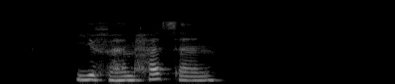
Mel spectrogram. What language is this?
Kabyle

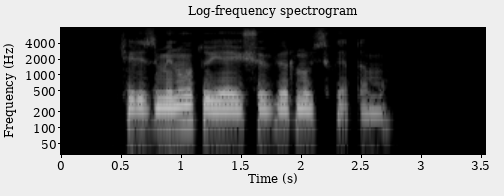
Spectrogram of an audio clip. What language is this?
Russian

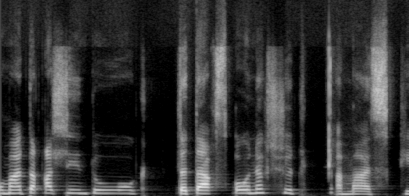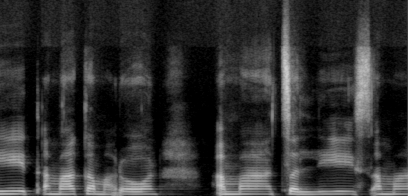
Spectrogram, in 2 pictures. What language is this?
Filomena Mata-Coahuitlán Totonac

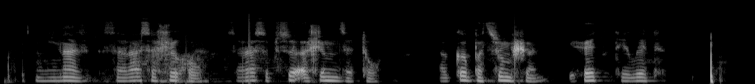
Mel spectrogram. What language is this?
Abkhazian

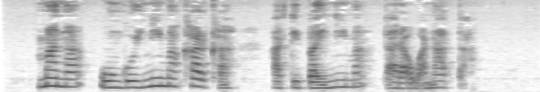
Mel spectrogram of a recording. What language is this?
Southern Pastaza Quechua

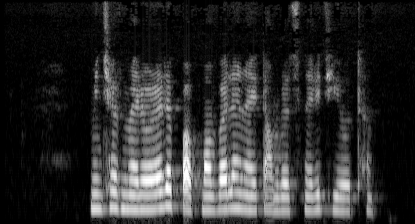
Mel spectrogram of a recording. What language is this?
Armenian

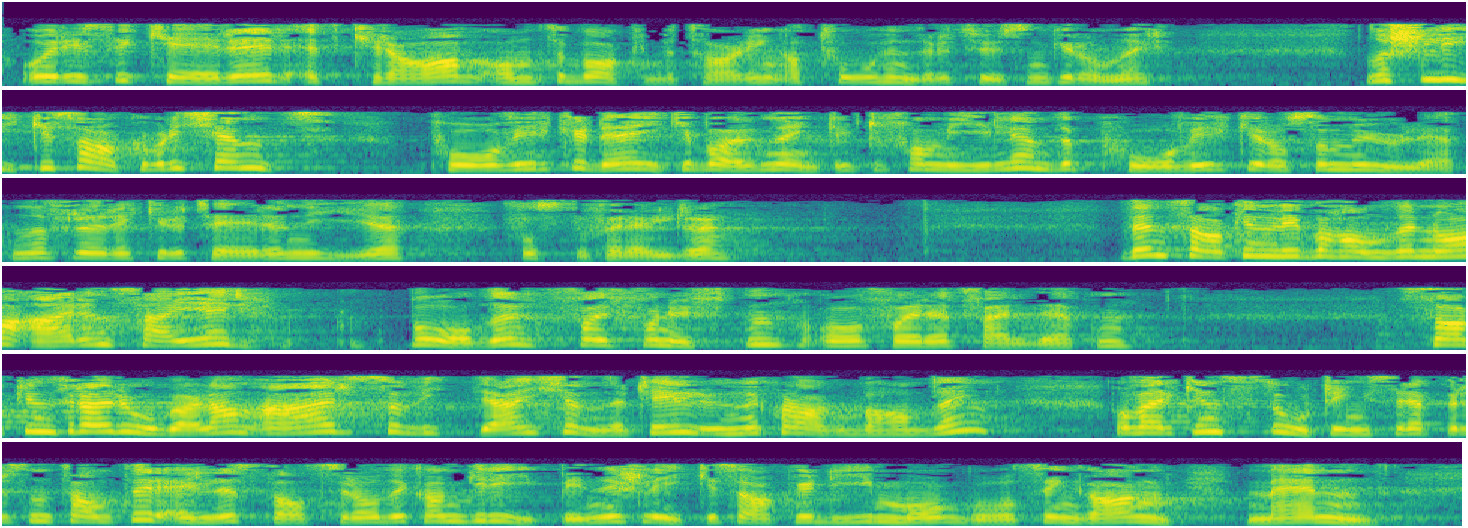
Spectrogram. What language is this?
Norwegian Bokmål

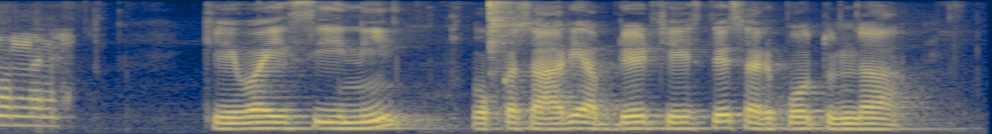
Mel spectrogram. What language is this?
Telugu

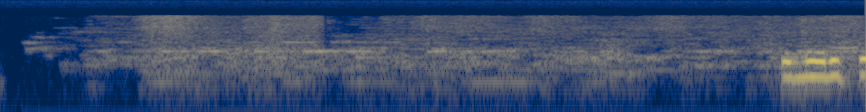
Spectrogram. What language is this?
Punjabi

